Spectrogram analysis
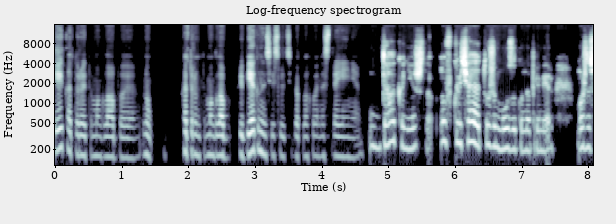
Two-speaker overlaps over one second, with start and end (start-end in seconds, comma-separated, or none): none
